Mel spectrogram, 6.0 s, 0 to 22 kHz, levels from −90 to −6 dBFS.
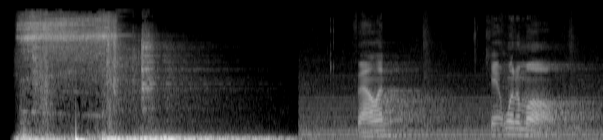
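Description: A deep thump lands at 0.75 s, peaking around -9 dBFS and dying away within about 31 ms by 0.89 s: a phantom power thump, the supply switching on or off on a live input.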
